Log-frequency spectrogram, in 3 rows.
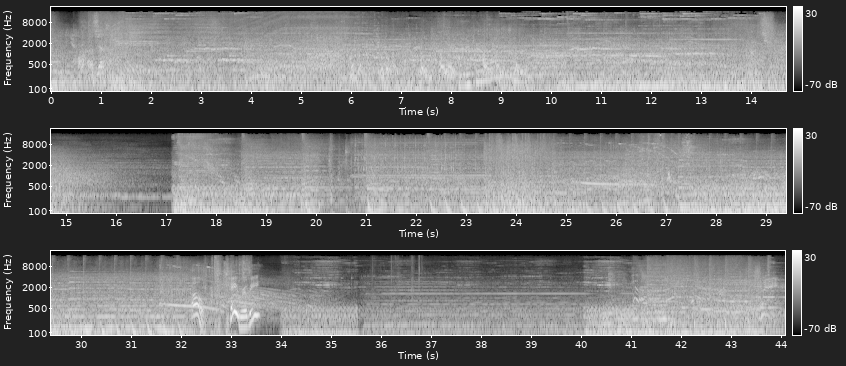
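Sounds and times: fight scene soundtrack music: 0.0s - 33.4s, 40.0s - 44.0s.

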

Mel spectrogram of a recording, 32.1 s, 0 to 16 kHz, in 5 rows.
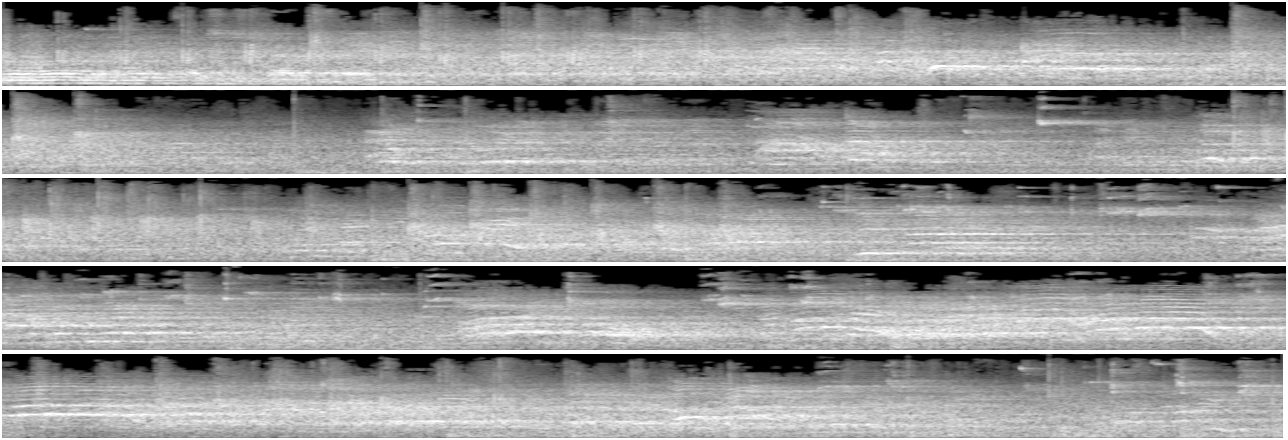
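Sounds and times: voices echoing in a hall: 0.0s - 32.0s.

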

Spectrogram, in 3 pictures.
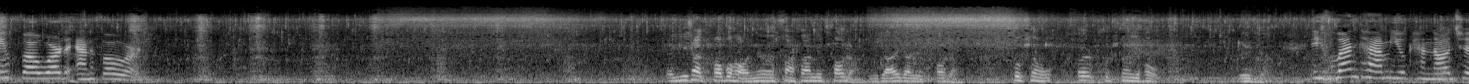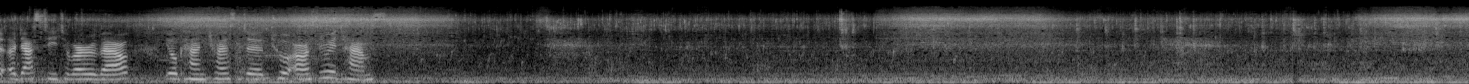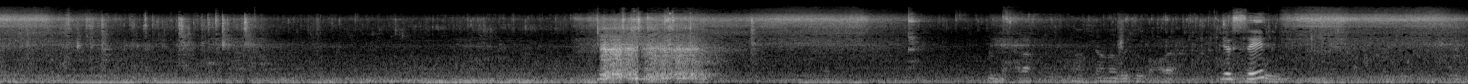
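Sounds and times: hissing rush of wire feeding: 8.3s - 13.5s, 15.1s - 19.4s, 23.4s - 30.5s, 35.1s - 38.5s, 41.6s - 44.0s.

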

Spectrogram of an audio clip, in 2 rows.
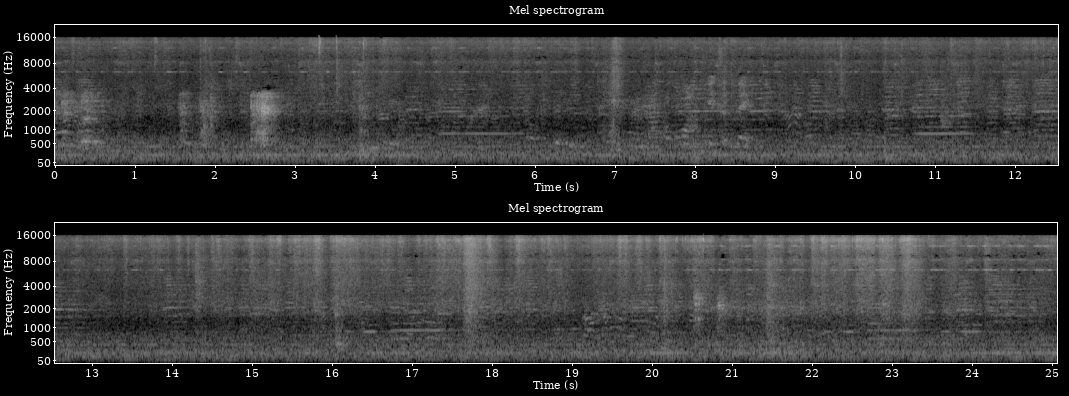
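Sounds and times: murmur of voices: 0.0s - 13.8s
checkout beeps and clicks: 0.0s - 25.0s.

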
